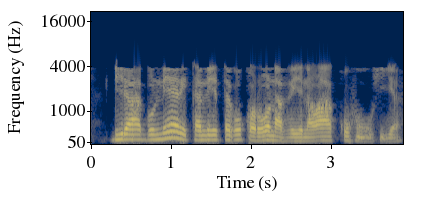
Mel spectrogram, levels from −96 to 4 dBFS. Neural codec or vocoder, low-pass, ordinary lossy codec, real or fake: codec, 16 kHz, 2 kbps, FreqCodec, larger model; 7.2 kHz; AAC, 16 kbps; fake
